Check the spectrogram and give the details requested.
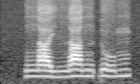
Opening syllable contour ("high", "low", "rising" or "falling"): low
